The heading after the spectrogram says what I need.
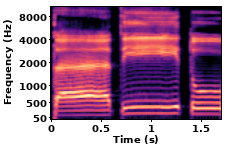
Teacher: ujung lidah kita kita sentuhkan dengan pangkal gigi seri atas kita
